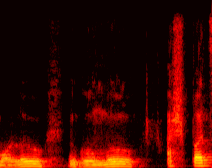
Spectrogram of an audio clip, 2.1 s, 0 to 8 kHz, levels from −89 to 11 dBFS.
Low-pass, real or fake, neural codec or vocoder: 7.2 kHz; fake; codec, 16 kHz, 0.4 kbps, LongCat-Audio-Codec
